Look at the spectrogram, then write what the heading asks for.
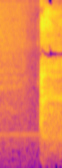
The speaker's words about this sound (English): Oh, do you want more time to think? You can keep breathing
